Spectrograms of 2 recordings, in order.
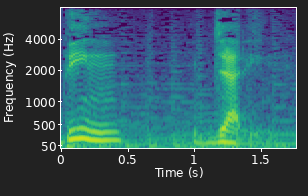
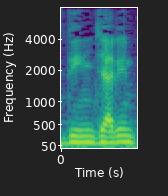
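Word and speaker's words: Djarin: Din Yarin. El apellido empieza con DJ, pero al igual que ocurre con Django, pues la D es muda, con lo cual es Din Yarin, pero se escribe, digamos que las siglas son DD, como Devil.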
